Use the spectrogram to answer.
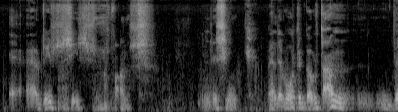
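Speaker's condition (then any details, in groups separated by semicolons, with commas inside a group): Secondary intracranial hypertension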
